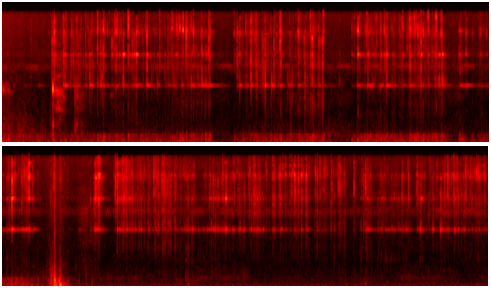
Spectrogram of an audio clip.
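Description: Long acrylic nails tap and scratch a small, hollow, empty dark blue glass tumbler with a raised dotted texture, held in both hands. Rapid clicking taps and scratchy rubbing play over a low rumble and a faint steady high tone, with one louder knock near the middle.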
